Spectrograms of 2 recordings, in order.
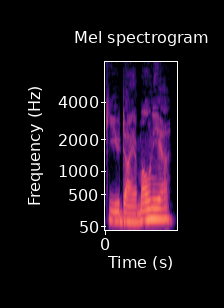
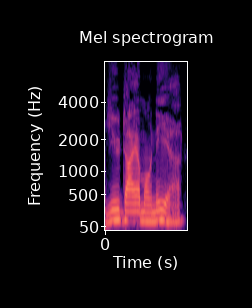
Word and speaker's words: eudaimonia: to pronounce old Greek words like eudaimonia oopsie I got that one wrong you diamonia phronesis and For an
